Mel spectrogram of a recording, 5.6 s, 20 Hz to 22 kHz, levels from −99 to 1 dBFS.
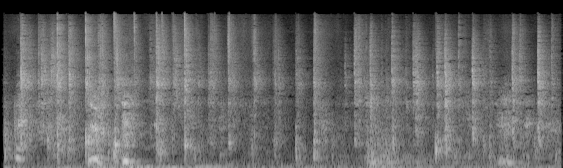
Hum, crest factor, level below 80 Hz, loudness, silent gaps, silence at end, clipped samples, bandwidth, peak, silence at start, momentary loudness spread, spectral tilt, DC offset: none; 26 dB; -48 dBFS; -25 LUFS; none; 0 s; under 0.1%; 17 kHz; 0 dBFS; 0.05 s; 10 LU; -1.5 dB/octave; under 0.1%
